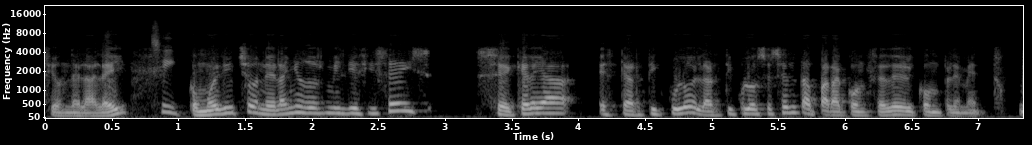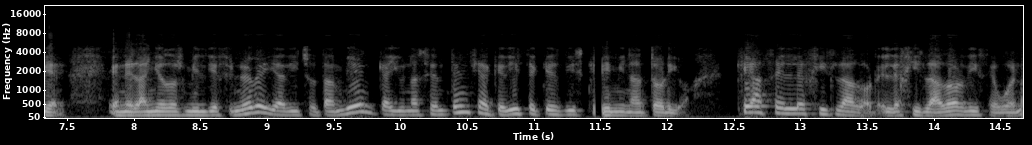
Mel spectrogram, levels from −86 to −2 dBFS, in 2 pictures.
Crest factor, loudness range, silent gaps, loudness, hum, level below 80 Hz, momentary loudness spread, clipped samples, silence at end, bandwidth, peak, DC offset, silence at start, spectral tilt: 12 dB; 2 LU; none; -37 LUFS; none; -68 dBFS; 7 LU; under 0.1%; 0 s; 10 kHz; -26 dBFS; under 0.1%; 0 s; -8 dB/octave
